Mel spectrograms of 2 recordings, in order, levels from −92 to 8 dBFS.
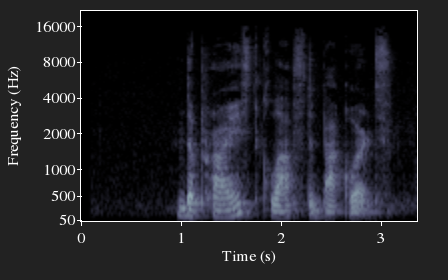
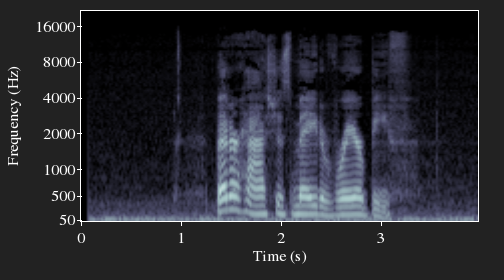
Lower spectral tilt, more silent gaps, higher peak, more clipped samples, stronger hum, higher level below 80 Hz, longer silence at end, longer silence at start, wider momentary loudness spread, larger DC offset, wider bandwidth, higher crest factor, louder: second, -4 dB/octave vs -6 dB/octave; neither; second, -18 dBFS vs -4 dBFS; neither; neither; second, -90 dBFS vs -40 dBFS; first, 0.25 s vs 0.05 s; first, 0.95 s vs 0.1 s; second, 7 LU vs 25 LU; neither; first, 16 kHz vs 14.5 kHz; about the same, 22 dB vs 20 dB; second, -38 LUFS vs -21 LUFS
